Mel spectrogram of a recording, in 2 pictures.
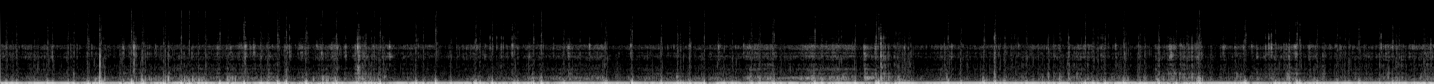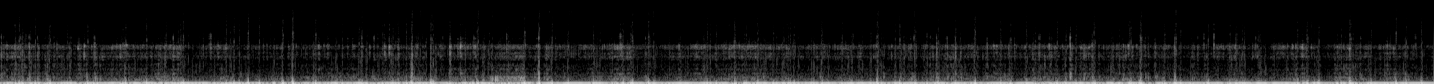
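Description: Mountain bike ridden over a leaf-covered forest singletrack, heard from a camera on the moving bike: a constant heavy low rumble with a dense clatter of small knocks and rattles from the trail.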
